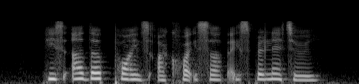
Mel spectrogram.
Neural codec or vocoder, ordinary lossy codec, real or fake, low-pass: codec, 16 kHz, 0.7 kbps, FocalCodec; none; fake; none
